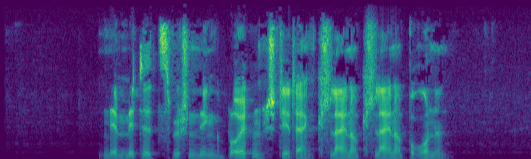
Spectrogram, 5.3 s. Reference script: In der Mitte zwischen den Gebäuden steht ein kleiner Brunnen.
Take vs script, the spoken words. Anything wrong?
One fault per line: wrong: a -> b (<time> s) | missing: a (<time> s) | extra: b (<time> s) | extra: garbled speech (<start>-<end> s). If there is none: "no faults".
extra: kleiner (3.6 s)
